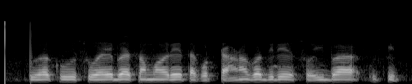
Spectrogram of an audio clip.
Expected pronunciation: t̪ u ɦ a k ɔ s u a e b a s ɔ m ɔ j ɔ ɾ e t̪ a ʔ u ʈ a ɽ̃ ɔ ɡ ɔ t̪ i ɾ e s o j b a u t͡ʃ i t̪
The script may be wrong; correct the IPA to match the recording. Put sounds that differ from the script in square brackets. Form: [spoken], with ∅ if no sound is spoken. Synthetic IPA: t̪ u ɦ a k [u] s u a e b a s ɔ m ɔ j ɔ ɾ e t̪ a [k] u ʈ a ɽ̃ ɔ ɡ ɔ [d̪] i ɾ e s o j b a u t͡ʃ i t̪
